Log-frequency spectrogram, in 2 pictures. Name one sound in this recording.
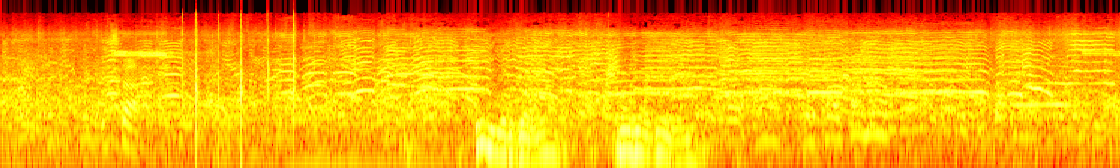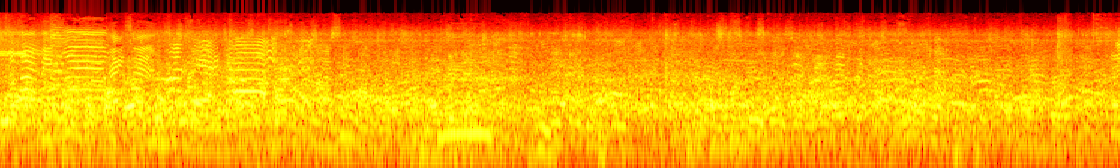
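Spectators close by talk and shout.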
